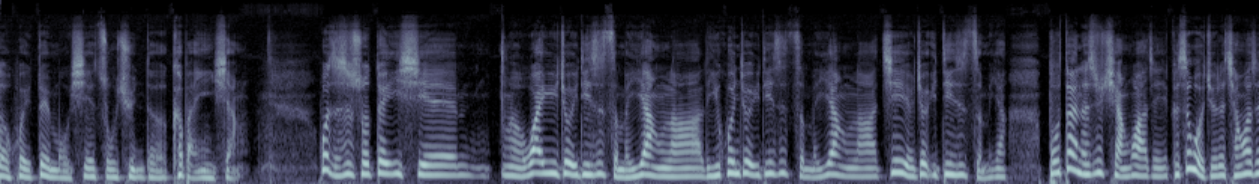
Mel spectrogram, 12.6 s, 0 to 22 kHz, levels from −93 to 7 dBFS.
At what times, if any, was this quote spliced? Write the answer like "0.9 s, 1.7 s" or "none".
none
